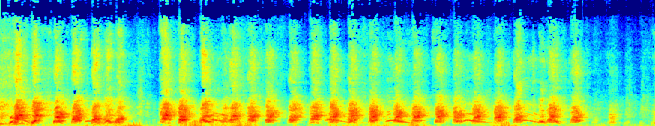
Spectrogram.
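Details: Exercising female XL ghost tri American Bully named Nyla barking in rapid, rhythmic bursts of roughly two to three barks a second. There is one short pause after the opening volley, and the barking tapers off near the end.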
